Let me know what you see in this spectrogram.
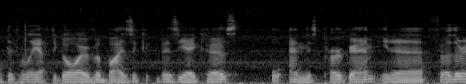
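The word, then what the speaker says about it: Bézier: Sorry, not Bezier curves, Bezier curves. I pronounce it Bezier for some reason.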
